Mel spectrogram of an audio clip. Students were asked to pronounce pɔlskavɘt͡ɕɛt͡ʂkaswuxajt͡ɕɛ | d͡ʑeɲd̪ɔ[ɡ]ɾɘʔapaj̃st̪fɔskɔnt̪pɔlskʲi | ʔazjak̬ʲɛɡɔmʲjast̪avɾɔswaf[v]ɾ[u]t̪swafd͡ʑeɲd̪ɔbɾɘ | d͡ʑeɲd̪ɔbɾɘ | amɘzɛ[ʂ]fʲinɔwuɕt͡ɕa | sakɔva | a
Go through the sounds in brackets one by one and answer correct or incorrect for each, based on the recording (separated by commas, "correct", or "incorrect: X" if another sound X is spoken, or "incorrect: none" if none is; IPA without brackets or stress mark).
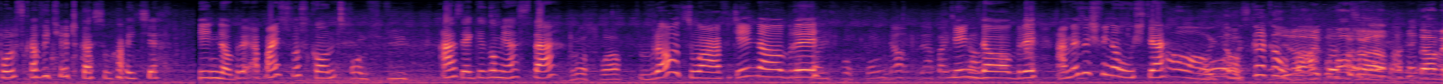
incorrect: b, correct, incorrect: ɔ, incorrect: ɕ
